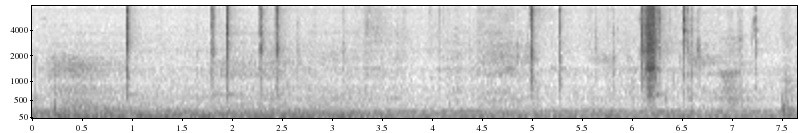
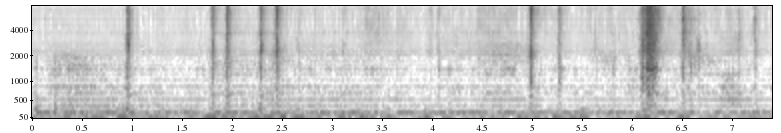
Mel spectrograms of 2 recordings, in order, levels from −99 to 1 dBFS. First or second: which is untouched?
first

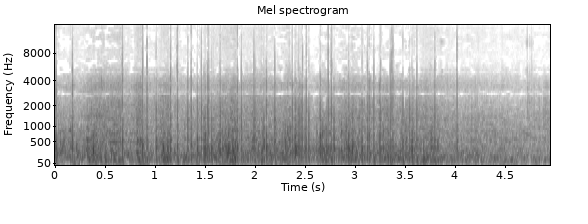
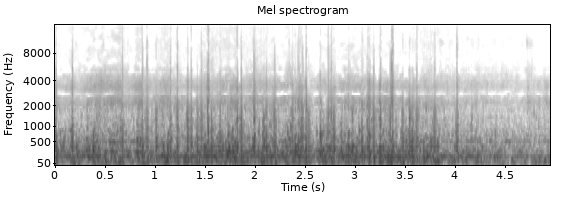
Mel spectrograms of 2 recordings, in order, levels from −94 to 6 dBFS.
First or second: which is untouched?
first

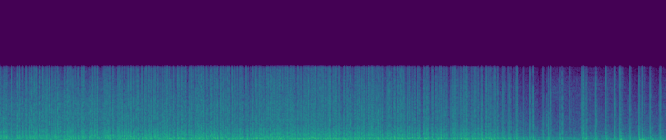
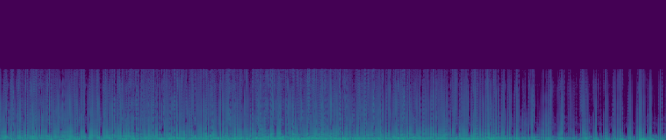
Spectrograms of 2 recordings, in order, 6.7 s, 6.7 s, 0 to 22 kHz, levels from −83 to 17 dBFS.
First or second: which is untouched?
first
